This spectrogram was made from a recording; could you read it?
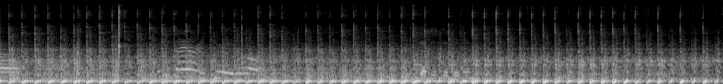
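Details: Honda clone single with 10 lb cast-iron flywheel, cam modified, no governor, near 500 rpm; slow, even thumping about three beats a second, each a heavy chuff, idling very low and steady; normal very low idle.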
